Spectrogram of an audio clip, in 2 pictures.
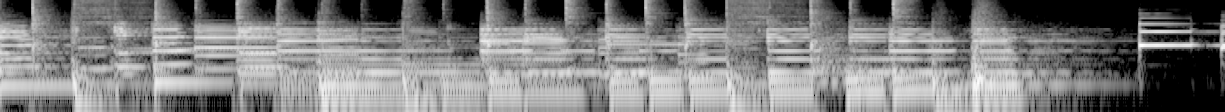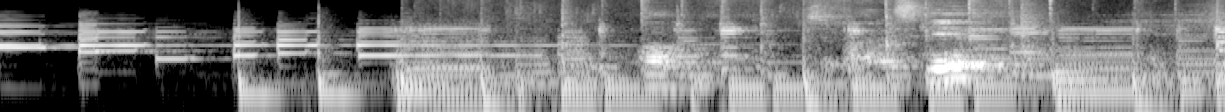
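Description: Background music with a steady run of notes, thinning out to a few high notes for about a second and a half halfway through before the full music comes back.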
